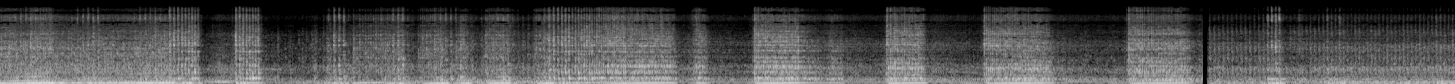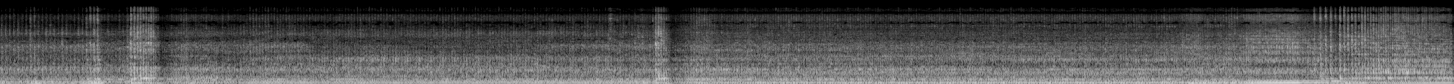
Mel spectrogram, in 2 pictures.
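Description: Modified diesel tractor engine revved again and again in short bursts, then held at a steady raised speed, with another rev near the end that sends up black exhaust smoke.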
